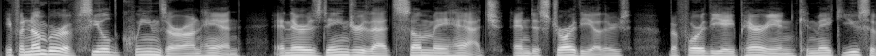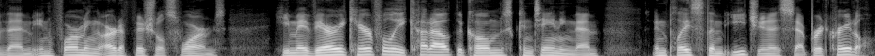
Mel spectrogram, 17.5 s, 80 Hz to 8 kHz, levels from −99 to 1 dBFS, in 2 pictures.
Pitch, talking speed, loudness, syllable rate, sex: 120 Hz, 175 wpm, -19 LUFS, 5.0 syllables/s, male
